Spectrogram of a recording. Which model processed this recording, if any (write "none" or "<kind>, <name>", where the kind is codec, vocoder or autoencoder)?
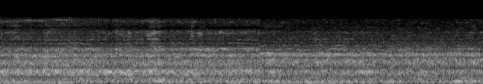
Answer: none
